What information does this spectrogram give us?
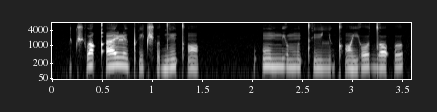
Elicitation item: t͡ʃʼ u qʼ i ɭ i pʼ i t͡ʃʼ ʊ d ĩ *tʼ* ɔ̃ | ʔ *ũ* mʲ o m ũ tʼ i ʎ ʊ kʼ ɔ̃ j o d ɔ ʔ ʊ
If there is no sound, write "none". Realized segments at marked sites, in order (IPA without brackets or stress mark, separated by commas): tʼ, ũ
